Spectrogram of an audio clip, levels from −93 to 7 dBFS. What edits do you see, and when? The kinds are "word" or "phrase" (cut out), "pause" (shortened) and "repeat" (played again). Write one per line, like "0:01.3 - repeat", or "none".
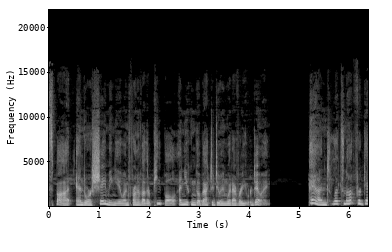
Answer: none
